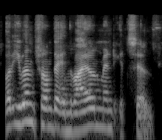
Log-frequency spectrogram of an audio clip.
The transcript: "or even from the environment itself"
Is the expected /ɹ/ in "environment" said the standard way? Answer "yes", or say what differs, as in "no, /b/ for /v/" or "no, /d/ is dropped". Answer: yes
